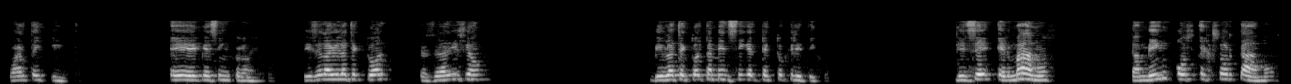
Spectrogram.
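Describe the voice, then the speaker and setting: Woman leading an online Bible lesson, unhurried and methodical, dull lo-fi computer audio. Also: medium pitch, a little mellow. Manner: methodical, often checks in with listeners. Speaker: Bible teacher.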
